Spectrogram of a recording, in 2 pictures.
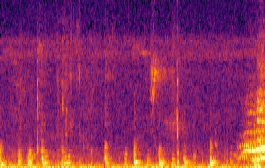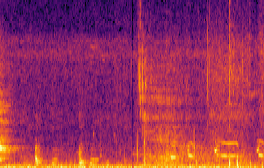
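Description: Free-range village chickens cluck in short, scattered calls at moderate distance, with one louder squawk partway through and soft farmyard background, no talk.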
